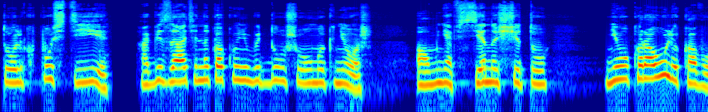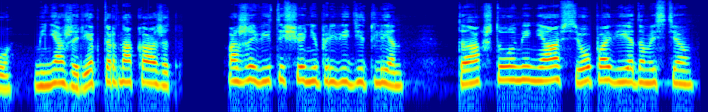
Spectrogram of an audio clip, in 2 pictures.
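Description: A woman's voice: medium pitch, steady tone, normal speed, darkish tone, no room sound, studio quality, natural voice. A woman voicing a grumpy old hunchbacked gatekeeper. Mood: scolding. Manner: scolding, fussy, bureaucratic. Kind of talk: audiobook reading.

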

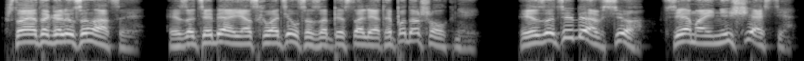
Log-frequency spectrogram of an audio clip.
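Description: Brief: audiobook, a man doing a gruff, quick-tempered guy who grumbles and yells, dry close recording. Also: mid-range voice, dry recording, lightly acted. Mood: shouting. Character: irritable middle-aged man, a suspected widower, quick to explode.

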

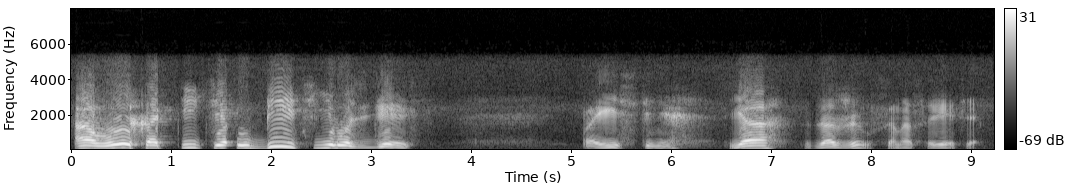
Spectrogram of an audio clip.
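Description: A man voicing an aging, proud male wolf leader in a radio play, speaking in a measured, dignified way on a narrow-band old radio recording. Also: mid-range voice, lively intonation. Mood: stern, solemn. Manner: measured, dignified, rising to solemn force.

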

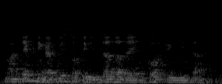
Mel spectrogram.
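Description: A man with a lowish voice, lightly acted, plays a grave narrator recounting a prison death inquiry, stressing findings and pausing haltingly in a theatrical documentary style. His tone is grave and insistent. The stage performance was captured from afar indoors, so the recording is distant, echoey and noisy.

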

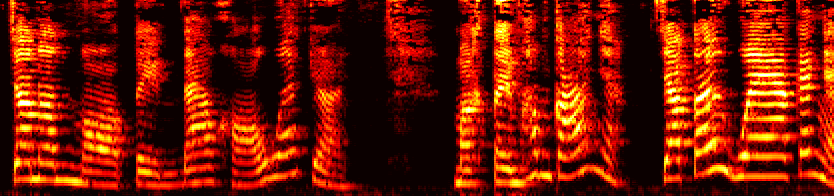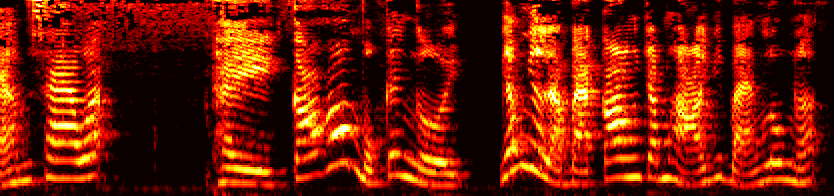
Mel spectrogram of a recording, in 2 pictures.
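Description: Speaking at a normal pace with a fairly high, expressive voice, a woman relates a ghost story. Her manner is relaxed and conversational, full of fillers, and she addresses the audience straight on.

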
